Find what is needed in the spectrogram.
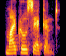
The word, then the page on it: microsecond: Indian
